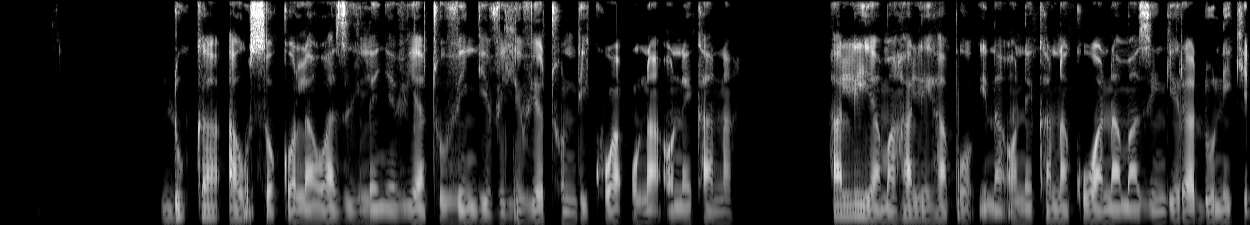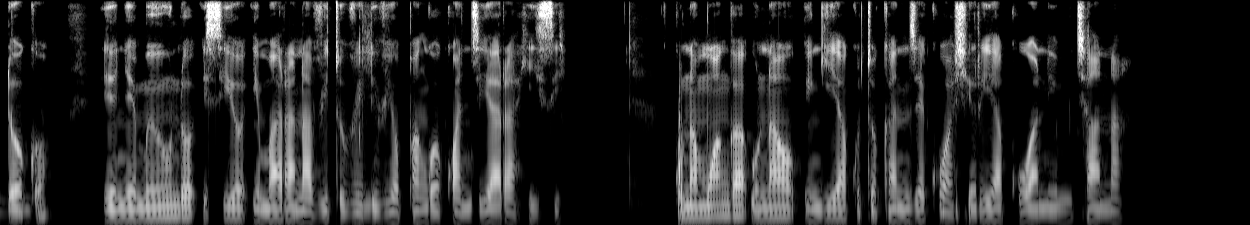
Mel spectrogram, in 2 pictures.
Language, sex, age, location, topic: Swahili, male, 18-24, Nairobi, finance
